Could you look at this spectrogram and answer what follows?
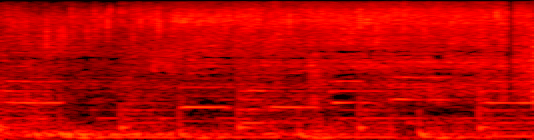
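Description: Potatoes added to softened onions in a hot frying pan, sizzling loudly and steadily, with occasional stirring scrapes and no talk.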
